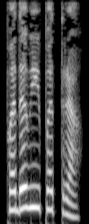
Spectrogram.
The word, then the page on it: ಪದವೀಪತ್ರ: padavīpatra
